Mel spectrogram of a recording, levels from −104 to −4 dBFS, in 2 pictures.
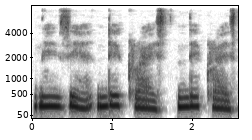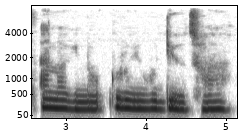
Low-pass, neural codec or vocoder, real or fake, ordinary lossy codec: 7.2 kHz; none; real; none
